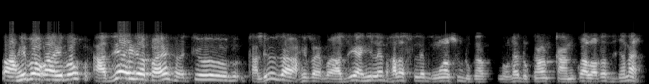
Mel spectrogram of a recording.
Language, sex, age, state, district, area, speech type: Assamese, male, 30-45, Assam, Sivasagar, rural, conversation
